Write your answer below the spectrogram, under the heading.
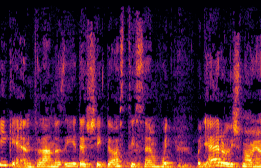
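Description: A woman talks while noticeable noise sits in the background. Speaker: young parent. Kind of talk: interview.

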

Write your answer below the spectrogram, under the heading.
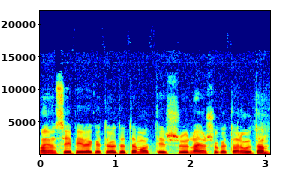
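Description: Recorded with a dry, close sound and no echo, a man talks with fairly even intonation. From Ada, Vojvodina, Serbia. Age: 20s. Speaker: handball player. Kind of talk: interview. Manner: halting, repeats words.

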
